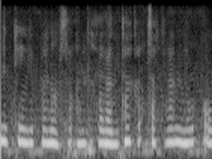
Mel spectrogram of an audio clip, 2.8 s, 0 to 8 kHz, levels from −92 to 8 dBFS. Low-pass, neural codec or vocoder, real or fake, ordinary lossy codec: 7.2 kHz; codec, 16 kHz, 2 kbps, FreqCodec, smaller model; fake; none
